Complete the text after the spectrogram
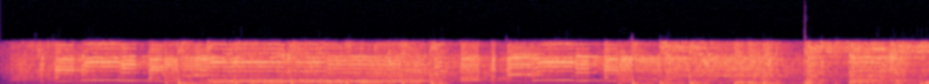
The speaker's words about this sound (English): the game has an animated version of her in the title page on stage playing her song. The song sounds like this.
